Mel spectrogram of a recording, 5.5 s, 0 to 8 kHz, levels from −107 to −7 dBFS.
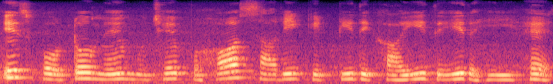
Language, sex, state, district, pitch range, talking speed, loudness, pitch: Hindi, female, Madhya Pradesh, Katni, 175-200 Hz, 120 wpm, -18 LUFS, 185 Hz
